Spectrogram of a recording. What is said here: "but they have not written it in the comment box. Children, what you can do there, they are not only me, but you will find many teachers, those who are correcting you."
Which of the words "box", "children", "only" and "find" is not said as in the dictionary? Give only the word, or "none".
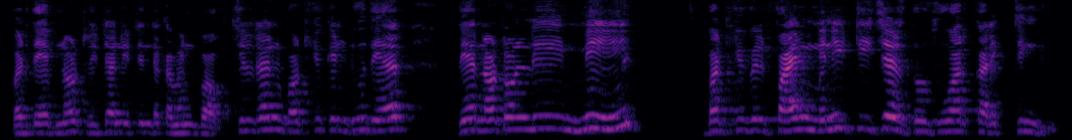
box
